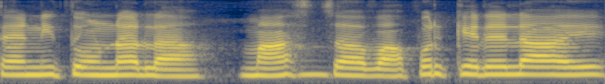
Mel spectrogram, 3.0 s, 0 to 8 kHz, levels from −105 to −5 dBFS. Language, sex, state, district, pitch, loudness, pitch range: Marathi, female, Maharashtra, Solapur, 230 Hz, -14 LUFS, 215-240 Hz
